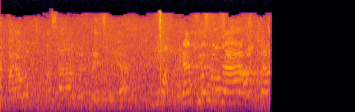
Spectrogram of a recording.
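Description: A young woman laughs and exclaims loudly close by.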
